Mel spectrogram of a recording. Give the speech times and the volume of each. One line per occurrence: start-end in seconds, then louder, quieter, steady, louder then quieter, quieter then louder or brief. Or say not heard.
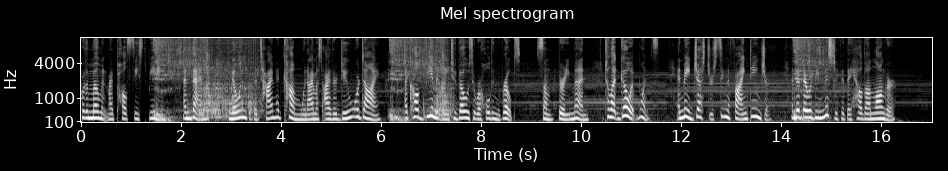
0.0-16.3 steady.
